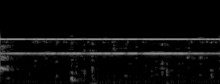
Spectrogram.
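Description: A steady high-pitched electronic tone, like a continuous beep, starts suddenly and holds at one pitch, with faint background noise beneath it.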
